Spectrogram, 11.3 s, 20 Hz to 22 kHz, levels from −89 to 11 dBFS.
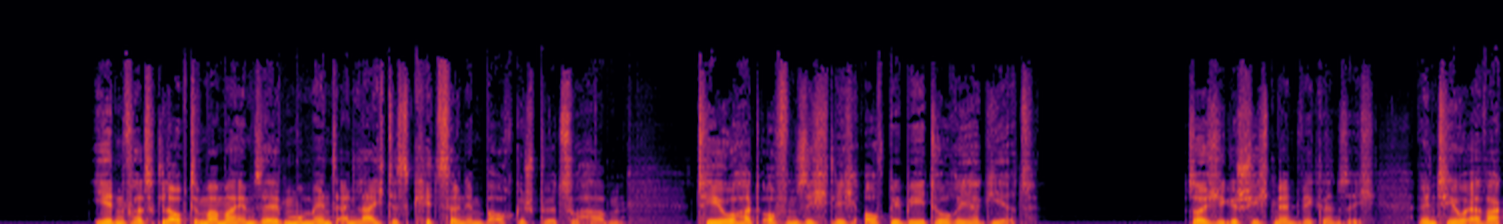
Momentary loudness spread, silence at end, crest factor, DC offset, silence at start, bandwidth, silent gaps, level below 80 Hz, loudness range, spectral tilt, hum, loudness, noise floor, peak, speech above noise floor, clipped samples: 12 LU; 0 s; 20 dB; under 0.1%; 0.7 s; 16.5 kHz; none; -38 dBFS; 5 LU; -6 dB/octave; none; -21 LUFS; -66 dBFS; -2 dBFS; 45 dB; under 0.1%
